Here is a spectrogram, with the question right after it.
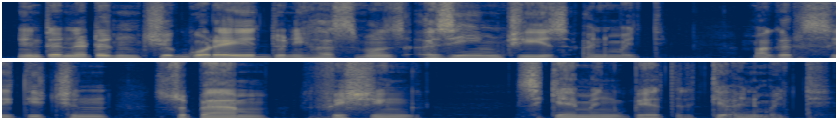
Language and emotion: Kashmiri, neutral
